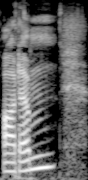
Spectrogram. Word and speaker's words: autumn: many English words, or the N in a word like autumn, the B in a word like lamb, the K in a word like not.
